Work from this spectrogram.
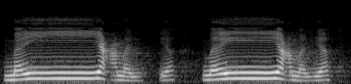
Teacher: Nunnya tidak jelas tapi ada suara dengung gunnahnya. May. Jadi itu namanya idgham. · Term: idgham bi gunnah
